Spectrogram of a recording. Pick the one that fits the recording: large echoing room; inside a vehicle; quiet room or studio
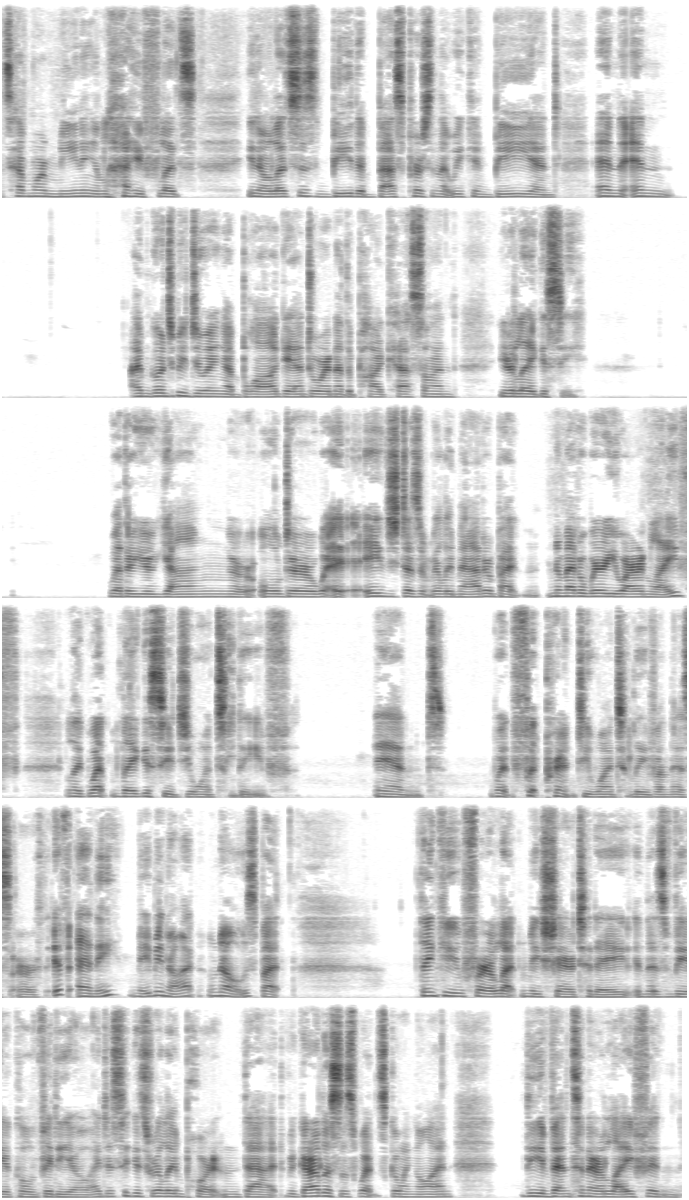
inside a vehicle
